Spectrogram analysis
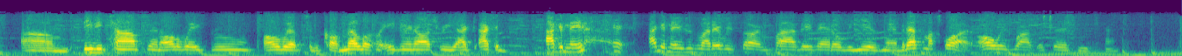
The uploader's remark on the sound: We take live calls on the air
